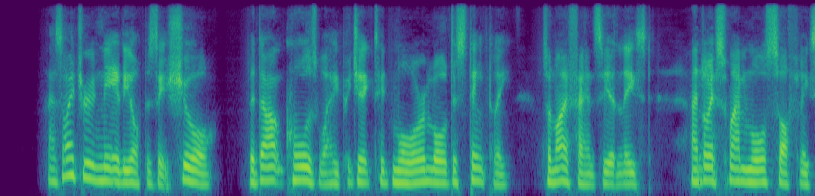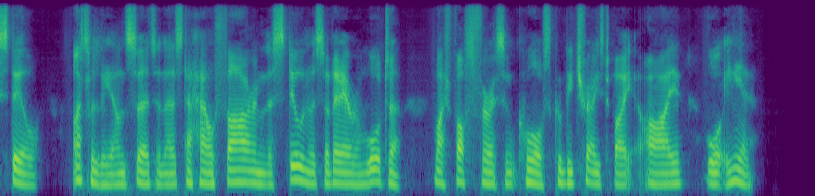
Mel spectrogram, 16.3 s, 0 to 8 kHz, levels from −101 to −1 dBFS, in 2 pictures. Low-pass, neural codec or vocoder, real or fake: 7.2 kHz; codec, 16 kHz, 1 kbps, FreqCodec, larger model; fake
